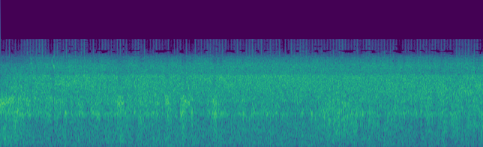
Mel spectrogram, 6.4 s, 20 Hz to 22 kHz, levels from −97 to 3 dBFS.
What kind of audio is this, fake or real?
real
